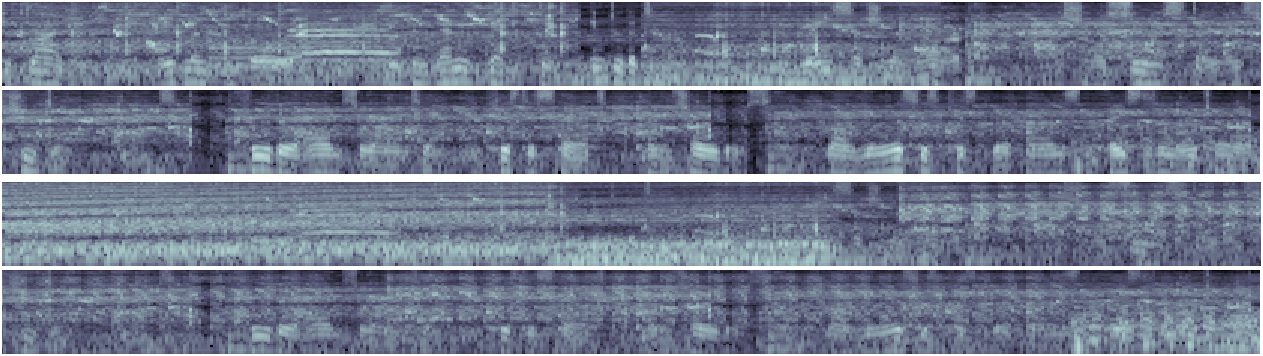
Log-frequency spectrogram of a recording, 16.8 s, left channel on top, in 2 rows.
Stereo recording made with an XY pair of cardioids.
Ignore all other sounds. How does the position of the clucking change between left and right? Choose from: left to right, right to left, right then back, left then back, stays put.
left to right.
